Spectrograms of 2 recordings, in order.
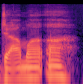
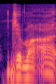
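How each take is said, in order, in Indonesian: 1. Suku kata pertama punya vokal 'a'. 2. Suku kata pertama punya vokal 'e'. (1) "bukan jamaah" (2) "jemaah itu bukan jamaah"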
